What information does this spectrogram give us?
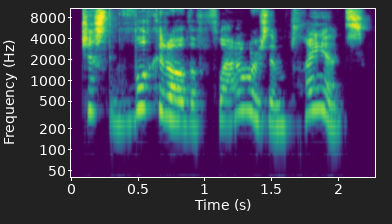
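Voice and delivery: usual speaking voice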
